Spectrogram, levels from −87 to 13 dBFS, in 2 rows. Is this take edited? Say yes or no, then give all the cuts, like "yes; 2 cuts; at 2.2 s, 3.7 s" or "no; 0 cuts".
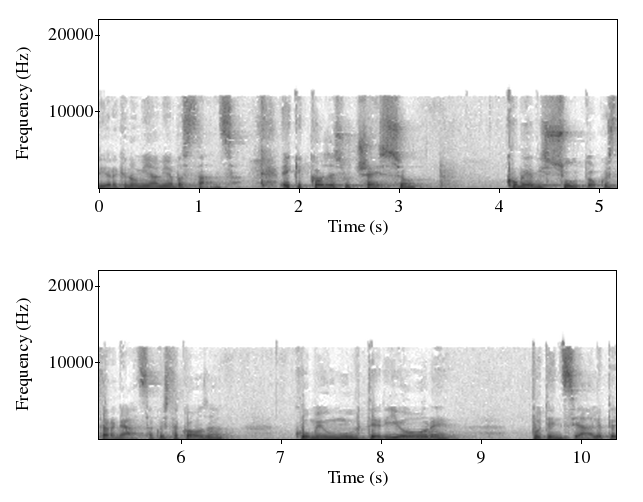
yes; 1 cut; at 1.8 s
